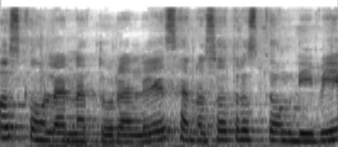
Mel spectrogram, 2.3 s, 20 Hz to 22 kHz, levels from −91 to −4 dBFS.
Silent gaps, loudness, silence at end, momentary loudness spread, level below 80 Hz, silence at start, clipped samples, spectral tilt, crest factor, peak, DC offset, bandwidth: none; -13 LUFS; 0 s; 2 LU; -28 dBFS; 0 s; under 0.1%; -5 dB/octave; 10 dB; -2 dBFS; under 0.1%; 17 kHz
